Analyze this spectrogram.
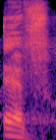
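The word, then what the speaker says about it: עת: testamento é a palavra EV EV EV escreve-se eth mas se pronuncia EV como se fosse EV EV EV é tempo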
